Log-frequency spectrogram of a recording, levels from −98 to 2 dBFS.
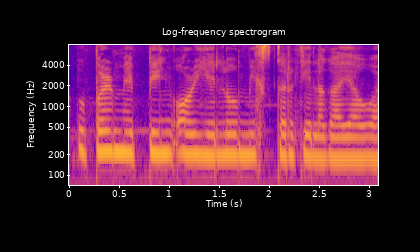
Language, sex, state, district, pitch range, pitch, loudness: Hindi, female, Arunachal Pradesh, Longding, 195-210 Hz, 200 Hz, -22 LUFS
